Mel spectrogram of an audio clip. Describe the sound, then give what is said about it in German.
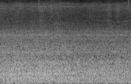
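Steady, dense rumble inside a main train station as people walk through the door into it and up towards the S-Bahn, a broad wash of mechanical hum and rail noise with no distinct events, constant in level throughout. “Genau, wir laufen jetzt gerade durch die Tür in den Hauptbahnhof rein, äh, hoch zur S-Bahn.”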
